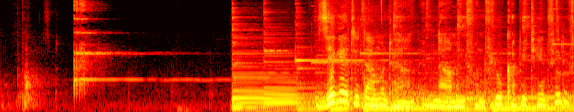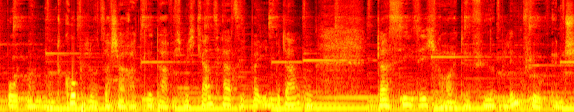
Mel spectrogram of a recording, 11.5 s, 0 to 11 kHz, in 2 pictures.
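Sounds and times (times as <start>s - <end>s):
wine glasses clinking in a toast: 0.7s - 2.5s
speech: 3.2s - 11.4s.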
